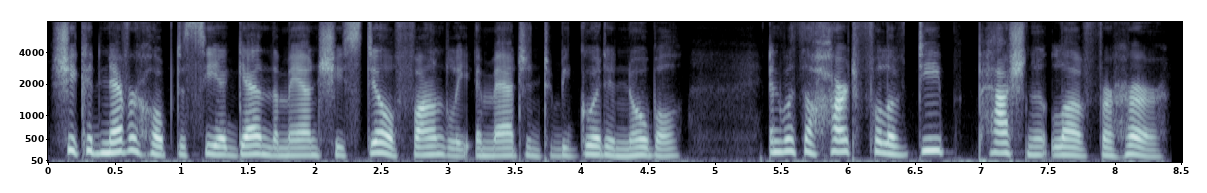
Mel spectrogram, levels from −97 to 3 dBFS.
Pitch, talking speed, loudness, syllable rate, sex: 180 Hz, 205 wpm, -19 LUFS, 5.2 syllables/s, female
